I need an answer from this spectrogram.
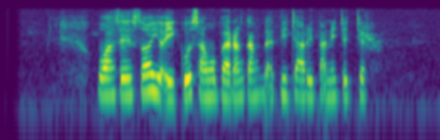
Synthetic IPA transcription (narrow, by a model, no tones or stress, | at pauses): wasesɔjaikusamub̥a̤ɾaŋkaŋd̪aʔd̪̥i̤t͡ʃaɾit̪a̰ne̥d͡ʒ̥əd̥ʒ̥ər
